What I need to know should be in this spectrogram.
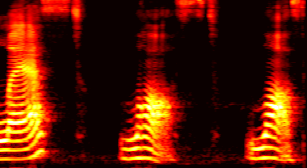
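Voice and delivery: "last" then "lost" with a broad open a; open British a. Shown as a demonstration. Teacher showing the open British a in "last". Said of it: "o som do A no britânico, ele é mais aberto".

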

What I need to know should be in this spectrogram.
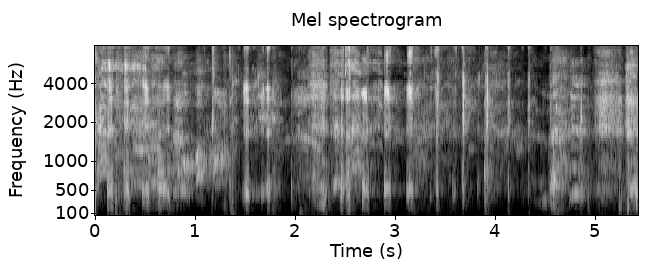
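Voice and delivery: long helpless high wheezing laugh. Real, not acted. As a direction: laugh till you run out of air. Laughing at the punchline.

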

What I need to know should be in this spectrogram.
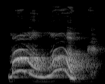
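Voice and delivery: high squeaky gosling cry; a little bird calling out in delight; squeaky child voice; excited squeak. Acted. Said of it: "he squeaked".

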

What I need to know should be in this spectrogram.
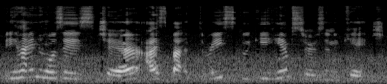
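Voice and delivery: usual speaking voice

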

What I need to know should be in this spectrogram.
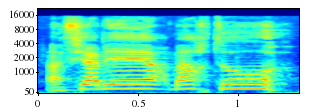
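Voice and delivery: high, loud sing-out to the nurse; playful calling out. Pretend. Player calls the nurse over for hammer blows, playful calling out. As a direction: holler it high in mock summons.

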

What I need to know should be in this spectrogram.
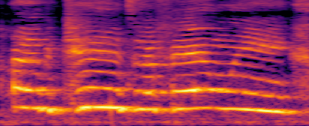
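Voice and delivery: high, tearful begging guard; a weepy hostage pleading for mercy; mock crying plea. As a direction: sob out the plea, hammed-up. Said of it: "crying or whatever".

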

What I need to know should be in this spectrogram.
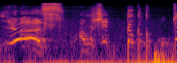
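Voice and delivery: very high frantic cry; very high-pitched excited yelling; excited squeal. Real, not acted. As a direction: shriek at the screen in excitement. Frantic reaction to game event.

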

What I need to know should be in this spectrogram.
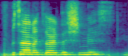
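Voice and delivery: ordinary talk, nothing marked

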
